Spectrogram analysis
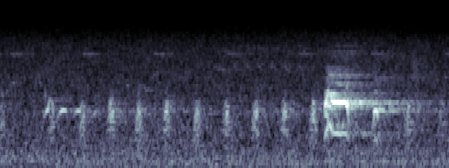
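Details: A smooth-coated otter fishing at the Karnali River, Bardia National Park, Nepal, gives a quick run of short, squeaky chirps, ending in a louder squeal.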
